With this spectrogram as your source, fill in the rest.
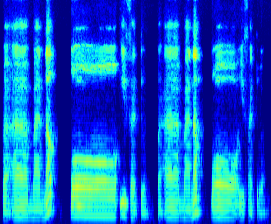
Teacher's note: ta dengan ta ta mati dulu faamanat dengan thaifatun faamanat thaifatun maka apabila dibaca secara sambung apa yang berlaku ta masuk dalam ta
